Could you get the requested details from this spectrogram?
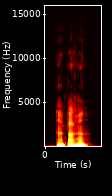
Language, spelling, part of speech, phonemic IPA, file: French, parrain, noun, /pa.ʁɛ̃/, Fr-parrain.ogg
- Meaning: 1. godfather; masculine of marraine 2. namer, christener (of a ship) 3. synonym of patron: sponsor, proposer 4. synonym of patron: boss 5. crime boss; godfather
